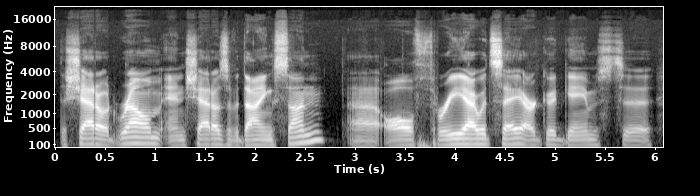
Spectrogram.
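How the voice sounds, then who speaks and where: Slow, halting man with a smooth voice. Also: lowish voice, fairly bright tone, no room sound. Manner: halting, many fillers and restarts. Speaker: solo tabletop game show host. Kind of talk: casual talk to camera.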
